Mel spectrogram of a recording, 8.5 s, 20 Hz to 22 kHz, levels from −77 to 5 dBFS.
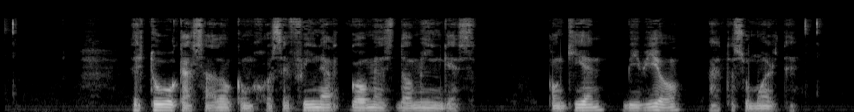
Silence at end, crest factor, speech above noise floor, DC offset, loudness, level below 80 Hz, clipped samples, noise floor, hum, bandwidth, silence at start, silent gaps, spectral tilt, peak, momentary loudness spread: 0.45 s; 22 dB; 41 dB; under 0.1%; -24 LUFS; -46 dBFS; under 0.1%; -65 dBFS; none; 11.5 kHz; 0.1 s; none; -5 dB/octave; -4 dBFS; 16 LU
